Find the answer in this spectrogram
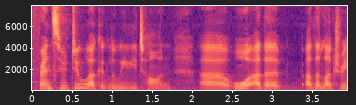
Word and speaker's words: Louis Vuitton: and I have friends who do work at Louis Vuitton uh or other other luxury houses like that and they complain know when they hear somebody say call it Louis vuon instead of Louis Vuitton they actually they I mean they're quite hurt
